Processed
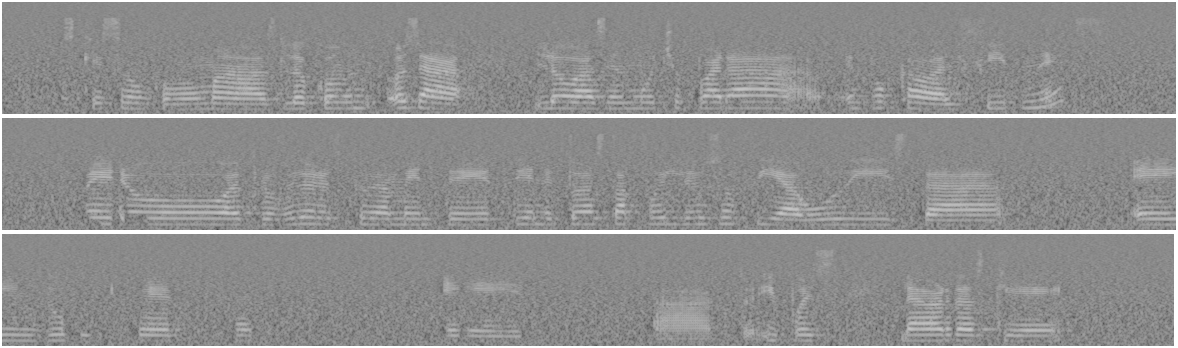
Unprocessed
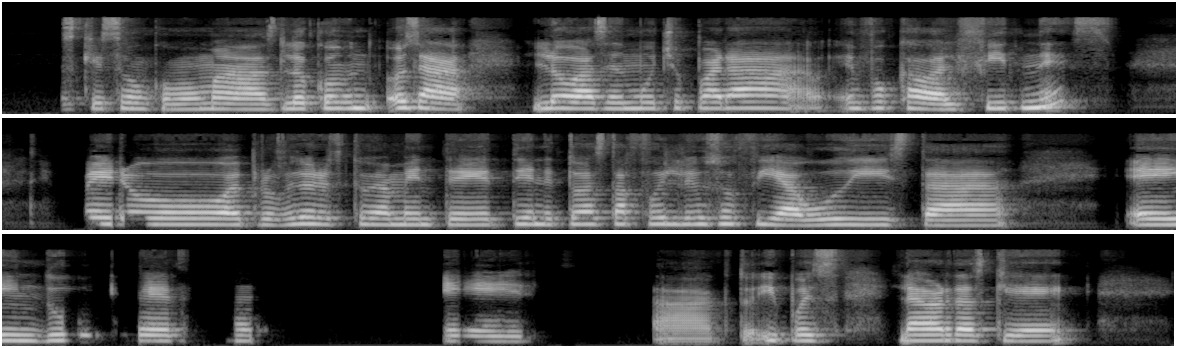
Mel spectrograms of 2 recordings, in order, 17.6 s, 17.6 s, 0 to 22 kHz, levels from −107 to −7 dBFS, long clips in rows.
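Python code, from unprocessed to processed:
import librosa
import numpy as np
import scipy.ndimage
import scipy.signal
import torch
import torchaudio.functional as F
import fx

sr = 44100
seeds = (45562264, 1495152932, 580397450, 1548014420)

p1 = scipy.signal.sosfilt(scipy.signal.butter(2, 620.0, 'highpass', fs=sr, output='sos'), x)
p2 = fx.quant_dither(p1, sr, seeds[0], bits=6, dither='triangular')
p3 = p1 + (p2 * librosa.db_to_amplitude(-5.0))
y = fx.spectral_comp(p3, sr, ratio=2.0)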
